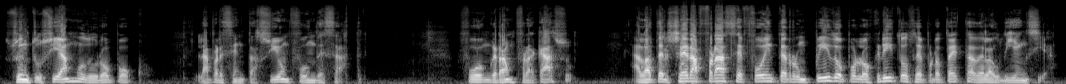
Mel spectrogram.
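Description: A man with a low, gravelly voice tells an inspiring tale in a studio radio commentary. He speaks slowly and with heavy emphasis, addressing his listeners directly. The sound is dry and close. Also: fairly bright tone, dry recording. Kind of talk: scripted motivational radio storytelling.

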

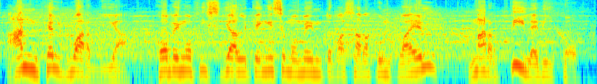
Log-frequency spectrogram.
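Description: A man's voice: on the high side, big pitch swings, brisk. Solemn male narrator over music. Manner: solemn, rising to heightened intensity in battle passages. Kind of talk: dramatic scripted narration for historical radio drama.

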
